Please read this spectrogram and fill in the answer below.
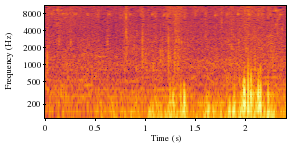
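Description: Walking with a handheld camera: a few irregular muffled low thuds, footsteps and handling knocks, in the second half.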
